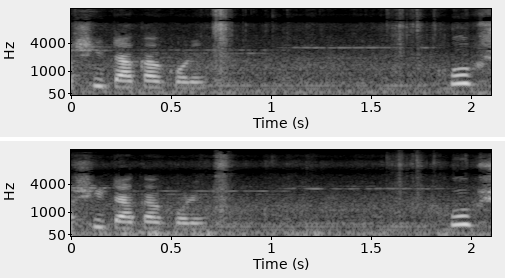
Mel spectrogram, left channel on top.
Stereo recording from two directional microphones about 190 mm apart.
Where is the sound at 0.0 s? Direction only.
10° left (ahead or behind).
